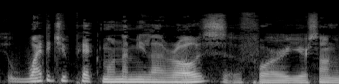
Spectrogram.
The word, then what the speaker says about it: Mon Ami La Rose: Forgive once again my pronunciation, but uh, I have Mon Ami La Rose by Natacha Atlas. – I want to say, first of all, your pronunciation was just fine. I think you did that R very well.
